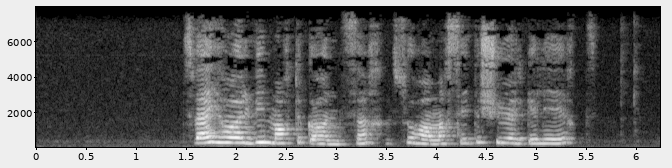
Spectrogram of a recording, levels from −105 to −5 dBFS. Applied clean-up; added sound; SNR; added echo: none; none; none; none.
